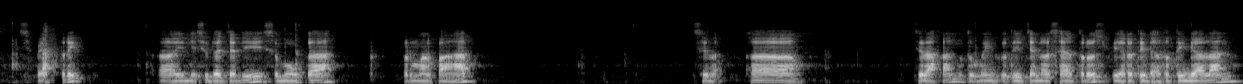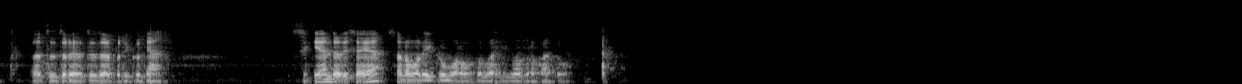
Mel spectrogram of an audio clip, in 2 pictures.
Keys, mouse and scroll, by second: 1.4 click, 3.5 click, 4.4 middle click, 6.3 middle click, 8.7 middle click, 10.7 middle click, 19.4 click.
